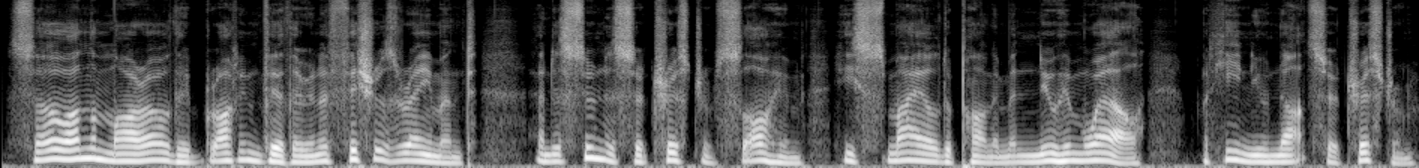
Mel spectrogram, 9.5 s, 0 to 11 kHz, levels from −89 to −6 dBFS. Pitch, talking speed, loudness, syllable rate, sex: 135 Hz, 215 wpm, -16 LUFS, 5.0 syllables/s, male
